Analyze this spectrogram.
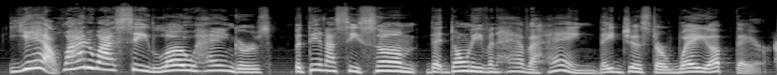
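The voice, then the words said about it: Southern US accent. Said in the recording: “How you don't understand my accent? ... Mine, too. ... Where does it sound like I'm fucking from? ... The fucking South.”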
